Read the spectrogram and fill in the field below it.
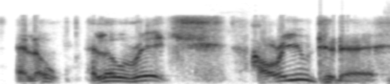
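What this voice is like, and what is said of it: Radio DJ voice. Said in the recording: “How's that for my DJ voice? ... You got an excellent DJ voice.”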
